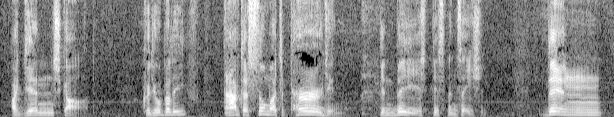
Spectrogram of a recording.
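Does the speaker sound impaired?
No.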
